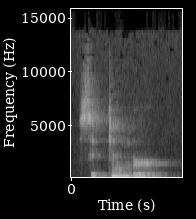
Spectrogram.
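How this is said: It ends with an r sound after the schwa. "But in American English, we say"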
